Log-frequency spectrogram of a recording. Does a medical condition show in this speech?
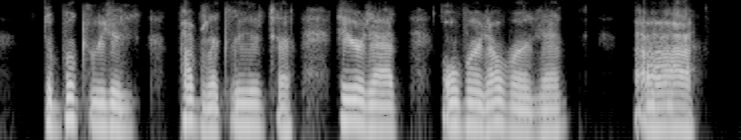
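Yes: spinal muscular atrophy; congenital, progressive weakness, never walked, wheelchair.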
